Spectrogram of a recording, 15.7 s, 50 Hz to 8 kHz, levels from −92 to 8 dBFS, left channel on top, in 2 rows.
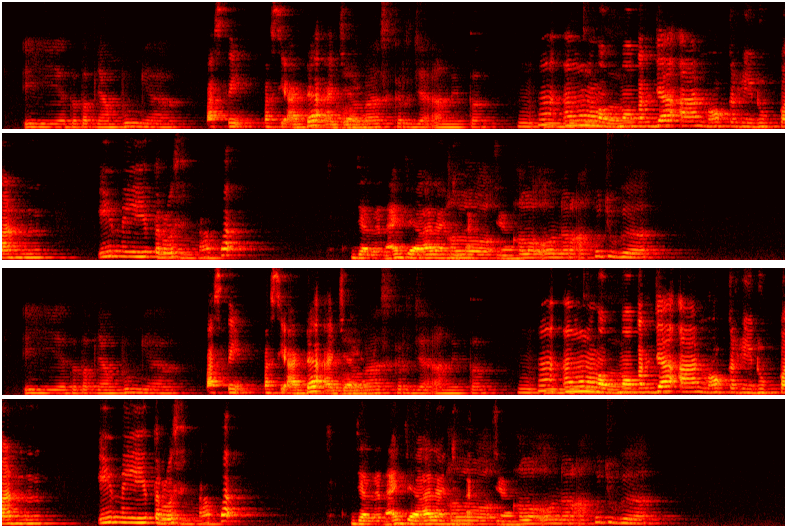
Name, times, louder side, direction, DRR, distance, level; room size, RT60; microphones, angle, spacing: voice 1, 0.2-1.7 3.4-4.9 5.2-6.3 9.4-10.0 12.3-14.3, equal, 10° left, 2 dB, 0.5 m, -38 dB
voice 2, 2.0-3.7 5.4-8.2 8.8-10.1 11.3-12.4 12.8-13.0, right 4 dB, 40° right, 8 dB, 0.7 m, -30 dB
7.6 x 6.6 x 2.7 m, 0.71 s
head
